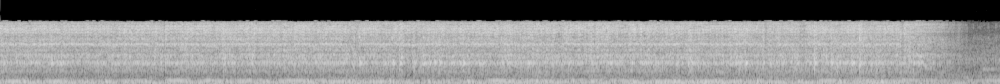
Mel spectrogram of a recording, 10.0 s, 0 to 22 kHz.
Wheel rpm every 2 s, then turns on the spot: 170, 170, 170, 170, 120.
none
